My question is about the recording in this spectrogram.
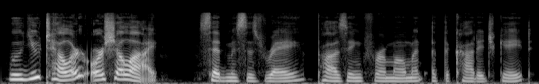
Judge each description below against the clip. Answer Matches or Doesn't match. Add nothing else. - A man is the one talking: Doesn't match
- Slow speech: Doesn't match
